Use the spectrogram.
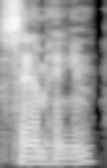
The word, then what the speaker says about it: Samhain: both with the Misfits, with Samhain, or if you want to pronounce it, in the English manner, Samhain, and then with Danzig.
